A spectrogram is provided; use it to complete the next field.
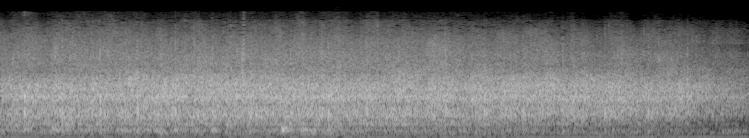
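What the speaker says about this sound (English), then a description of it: "Let's give them a round of applause" Audience applause at a chief fire officer graduation ceremony: steady, dense clapping from a large crowd, sustained throughout and tapering off slightly at the end, with no talking over it.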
